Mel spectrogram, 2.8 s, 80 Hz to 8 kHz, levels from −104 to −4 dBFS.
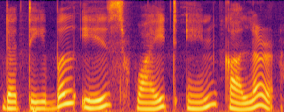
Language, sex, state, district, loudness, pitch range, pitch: English, female, Assam, Kamrup Metropolitan, -13 LUFS, 175-225 Hz, 185 Hz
